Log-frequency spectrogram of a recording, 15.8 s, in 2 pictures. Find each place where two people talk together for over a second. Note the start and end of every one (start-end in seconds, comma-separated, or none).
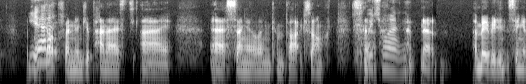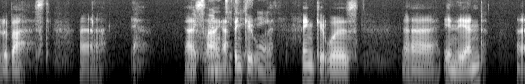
10.7-12.0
